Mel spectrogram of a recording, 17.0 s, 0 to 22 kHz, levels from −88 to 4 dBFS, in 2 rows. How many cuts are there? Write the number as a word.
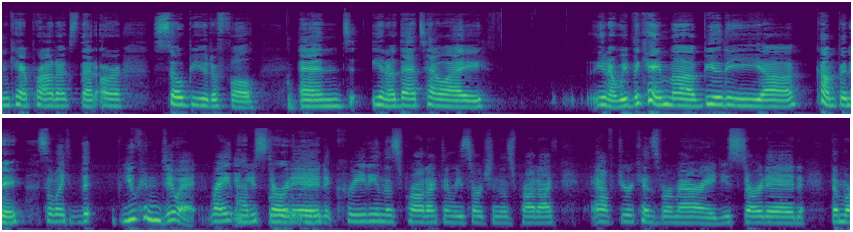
two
